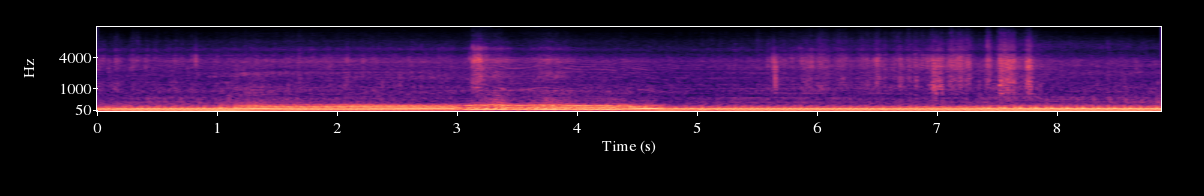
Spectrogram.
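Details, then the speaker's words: BMW E39 540i after a large burnout: low engine drone with rough wavering rumble from rear as car pulls away; rear differential locked up, spider gears likely chewed. "what we have here is a diff that is tea totally locked up spiders probably chewed the pieces inside"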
